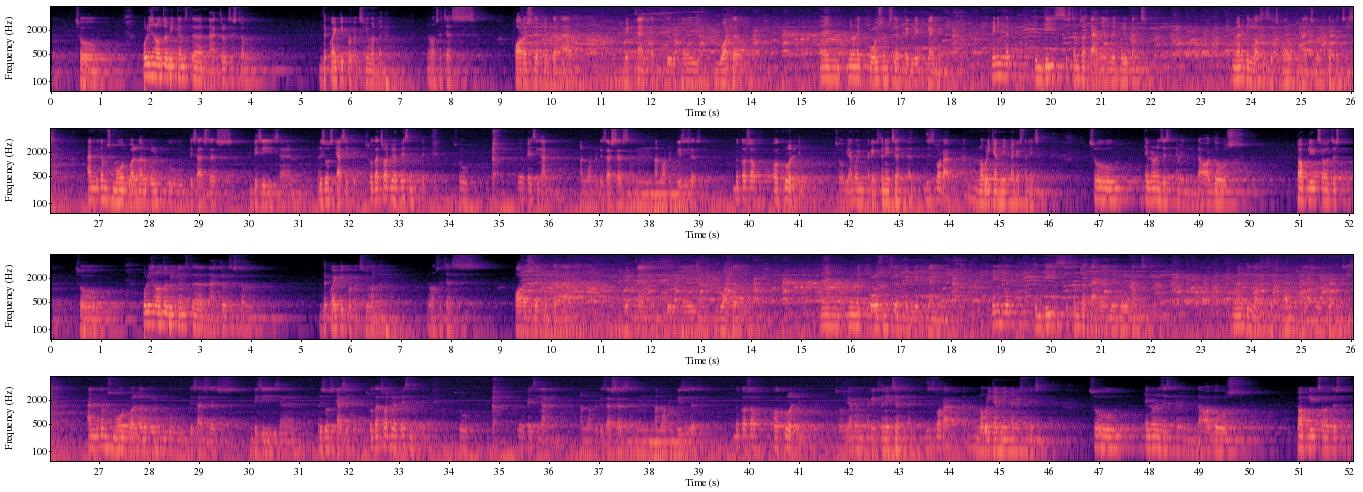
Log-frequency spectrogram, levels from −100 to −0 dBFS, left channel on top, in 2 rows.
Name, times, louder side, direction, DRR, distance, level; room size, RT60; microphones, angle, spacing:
voice 1, 0.6-1.0 1.8-4.1 5.4-6.8 7.5-8.4 9.3-10.5 11.0-13.8 15.3-17.8 18.8-19.2 19.7-21.9 23.6-26.1 26.7-29.6 30.0-31.0 31.4-32.2 32.4-33.8 34.2-34.4 34.8-35.0 35.4-36.0 36.6-39.0 39.7-40.2 40.5-41.1 41.8-45.7 46.8-47.4 47.9-49.9 51.0-51.8, left 3 dB, 55° left, 7 dB, 0.6 m, -33 dB
sound 1, 9.4-26.2, equal, 5° left, 0.5 m, -38 dB
sound 2, 25.6-43.8, left 1 dB, 75° right, 2.7 m, -48 dB
23.0 x 10.5 x 2.4 m, 2.9 s
head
